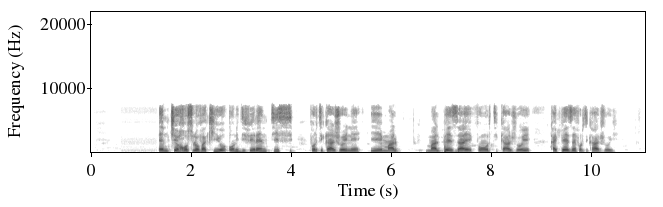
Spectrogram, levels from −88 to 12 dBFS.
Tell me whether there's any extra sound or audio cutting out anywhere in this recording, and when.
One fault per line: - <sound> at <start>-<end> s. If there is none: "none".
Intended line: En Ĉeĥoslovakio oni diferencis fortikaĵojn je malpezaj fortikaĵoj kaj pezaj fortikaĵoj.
none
